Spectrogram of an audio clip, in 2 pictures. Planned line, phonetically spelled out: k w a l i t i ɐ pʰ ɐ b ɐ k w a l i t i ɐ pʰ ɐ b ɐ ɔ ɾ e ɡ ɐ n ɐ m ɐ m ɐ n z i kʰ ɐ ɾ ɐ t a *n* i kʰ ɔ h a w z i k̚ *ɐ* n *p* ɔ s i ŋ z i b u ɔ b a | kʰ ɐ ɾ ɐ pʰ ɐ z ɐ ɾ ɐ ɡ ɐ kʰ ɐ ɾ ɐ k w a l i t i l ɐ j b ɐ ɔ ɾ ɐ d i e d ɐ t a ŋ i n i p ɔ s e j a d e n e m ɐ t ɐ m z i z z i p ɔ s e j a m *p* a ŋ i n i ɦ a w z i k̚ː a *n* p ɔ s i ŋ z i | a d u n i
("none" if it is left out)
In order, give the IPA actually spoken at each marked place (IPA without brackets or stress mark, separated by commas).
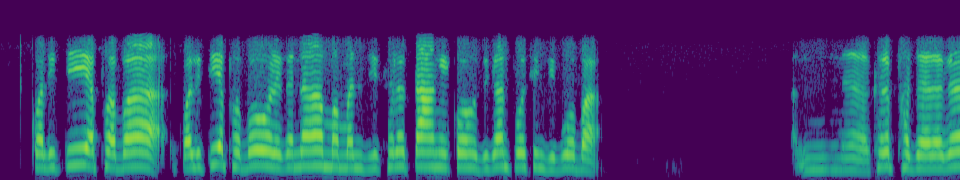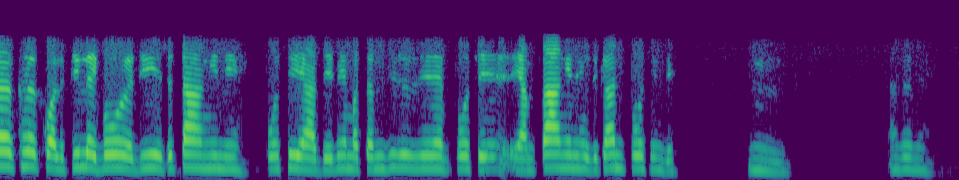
ŋ, a, p, t, n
